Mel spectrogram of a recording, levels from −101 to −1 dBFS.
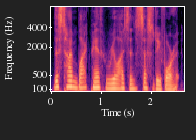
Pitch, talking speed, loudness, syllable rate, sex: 125 Hz, 200 wpm, -20 LUFS, 6.2 syllables/s, male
